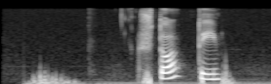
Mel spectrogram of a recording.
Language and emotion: Russian, neutral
